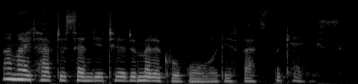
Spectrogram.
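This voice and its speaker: A woman voicing a calm, caring woman scientist director in an ASMR roleplay, speaking gently and politely in a soft, whispery way. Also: lowish voice, moderate pace, close to an everyday voice. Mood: gentle, reassuring.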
